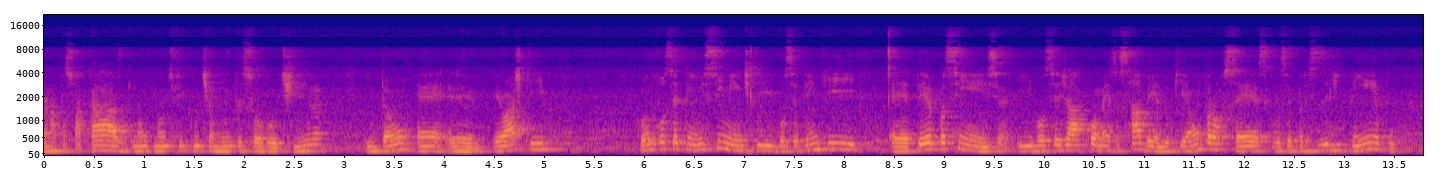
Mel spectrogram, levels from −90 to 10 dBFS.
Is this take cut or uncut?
cut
